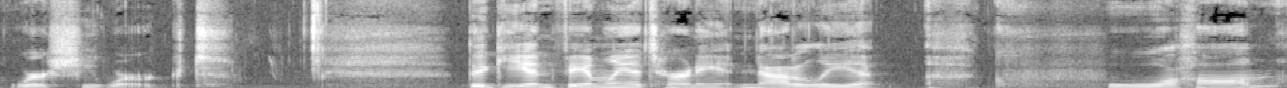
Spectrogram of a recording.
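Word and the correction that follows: Khawam: I hope I'm saying that correctly. – I think I heard in the thing that I listened to, it's Quam. – Quam. – Yeah, Quam.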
